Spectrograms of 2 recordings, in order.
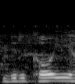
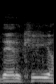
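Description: First: The first word is said like 'dirgho'. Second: The first word is said like 'derkhi'. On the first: The speaker calls it right. "দীর্ঘ ই হবে" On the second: The speaker calls it wrong. "এটা দেরখি ই হবে না"

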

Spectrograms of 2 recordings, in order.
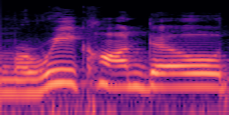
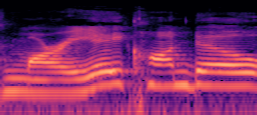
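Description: First: The name is said with a Western-style pronunciation. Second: The name is said with a Japanese-style pronunciation.

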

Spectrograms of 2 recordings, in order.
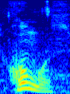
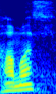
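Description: First: The word is said with a native pronunciation. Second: The word is said with an American pronunciation. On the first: This is the authentic way to say it. The speaker calls it right. "but it's hummus" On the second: This is how locals say it. The speaker calls it wrong. "people here say hummus"

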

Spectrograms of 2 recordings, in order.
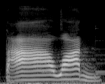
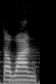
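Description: First: The first syllable is full with a long vowel. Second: The first syllable is reduced to a short vowel. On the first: "คำว่าตาวัน" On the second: "เปลี่ยนเป็นตะวัน"

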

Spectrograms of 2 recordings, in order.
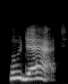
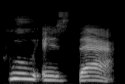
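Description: First: It is said in a casual dialect form. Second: It is said in full standard English form. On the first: The speaker may be judged unprofessional. "some dialects that are considered to be lower status" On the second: The speaker may be judged professional. "that would be considered, quote, standard English"

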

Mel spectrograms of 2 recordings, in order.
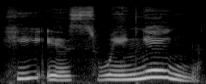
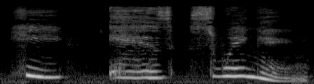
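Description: First: The stress falls on the word swinging. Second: The stress falls on the word he. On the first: The verb needs its -ing ending. "if they're leaving off the ing at the end of the verb" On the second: The subject should be he, not him. "If they're saying him swinging"

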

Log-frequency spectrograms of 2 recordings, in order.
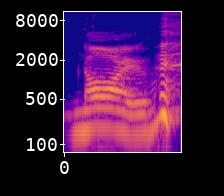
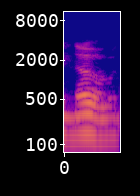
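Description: First: The vowel is drawn out in an Australian accent. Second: The vowel is plain, without an Australian accent. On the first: "They say no" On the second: "they don't say no"

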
